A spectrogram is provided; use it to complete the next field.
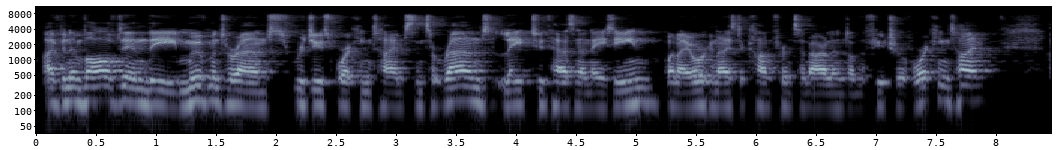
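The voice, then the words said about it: Irish accent. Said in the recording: “by the accent, I'm not a native New Yorker ... I'm from Ireland”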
